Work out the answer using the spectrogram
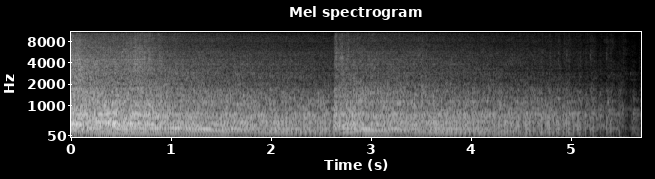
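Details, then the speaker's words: Vintage Victa Mustang two-stroke alloy mower after carb kit, new spark plug and cleaning: catches first pull, buzzes evenly with crisp regular beat; normal running. "As you've seen, all I've done is put my carby kit in, put a new spark plug in, we've just cleaned it, and it started first pull."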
